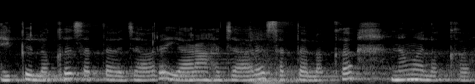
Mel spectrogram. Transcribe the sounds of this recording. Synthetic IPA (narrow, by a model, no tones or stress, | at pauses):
ɪklɐkʰsɐt̪ɦɐd͡ʒaːɾjaːɾãɦɐd͡ʒaːɾsɐt̪lɐkʰ | nɐʋəlɐkʰ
